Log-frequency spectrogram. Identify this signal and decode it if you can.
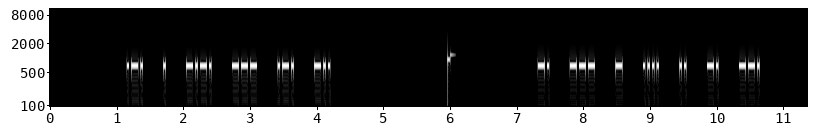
Morse code, heard as a keyed tone, about 36 wpm, spaced as for 20 wpm, 690 Hz. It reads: RECORD NOTHING
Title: 3x Character Spacing - Top 500 Words - 35wpm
